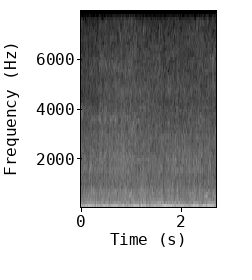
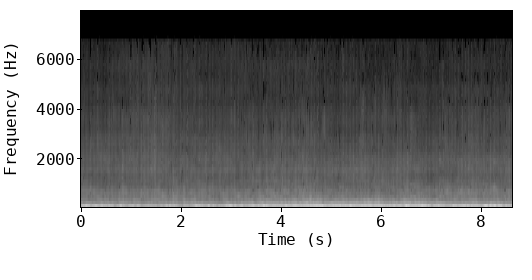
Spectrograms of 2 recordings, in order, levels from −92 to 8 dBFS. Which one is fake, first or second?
second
